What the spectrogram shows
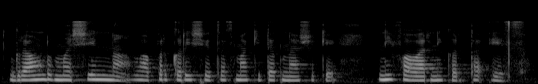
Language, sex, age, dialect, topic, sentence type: Marathi, female, 36-40, Northern Konkan, agriculture, statement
